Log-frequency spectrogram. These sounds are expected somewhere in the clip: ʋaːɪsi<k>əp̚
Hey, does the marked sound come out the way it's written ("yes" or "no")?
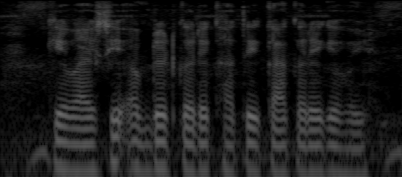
no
